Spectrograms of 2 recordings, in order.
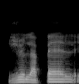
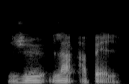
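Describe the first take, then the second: First: The pronoun's vowel is dropped and joined to the verb. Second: The pronoun keeps its own vowel before the verb. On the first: The speaker calls it right. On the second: The speaker calls it wrong.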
